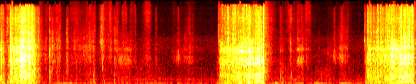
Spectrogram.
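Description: A new deck of Bicycle Architectural Wonders playing cards is shuffled and handled in three quick, crisp riffling bursts separated by quieter card-handling sounds.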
